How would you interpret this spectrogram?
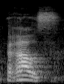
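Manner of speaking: German "Raus" said with a rolled-back r and a long ow, low; German command. Shown as a demonstration. To Johnny, switching to German, a low "Raus". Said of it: "should I say it in German".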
